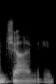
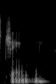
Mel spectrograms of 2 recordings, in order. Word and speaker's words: Jaimini: I always say Jaimini, but I know it's Jaimini.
